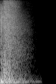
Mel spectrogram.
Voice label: "oh", basicattack; LoL; lulu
